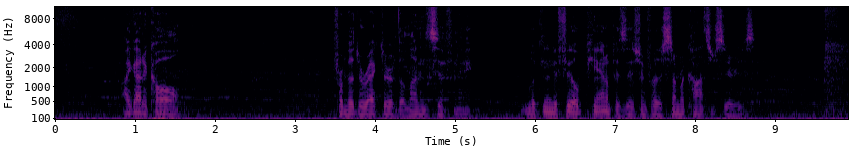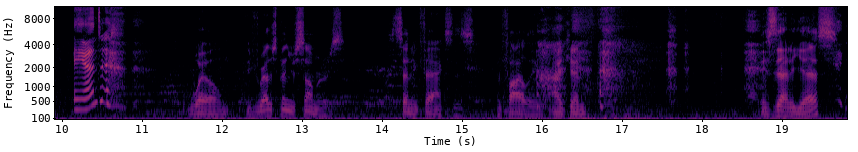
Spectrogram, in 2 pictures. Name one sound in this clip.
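A young man speaks quietly up close.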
